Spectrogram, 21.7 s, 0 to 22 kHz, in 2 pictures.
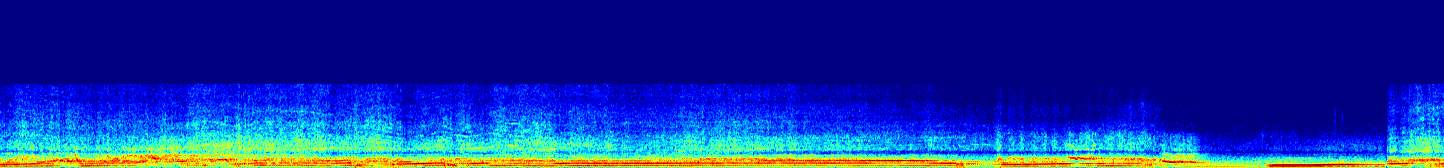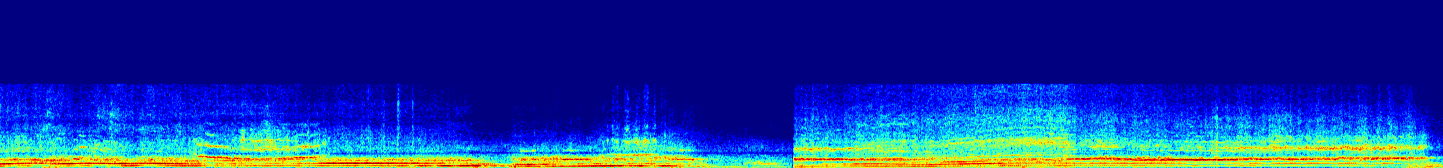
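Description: A V10 BMW M5 accelerates hard and loud, its engine note sweeping up through the gears in long rising pulls, with brief dips between shifts and tire squeal mixed in, close and continuous throughout.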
